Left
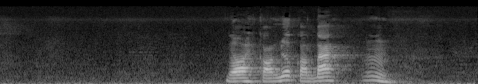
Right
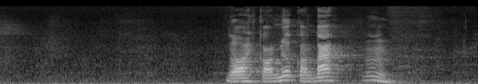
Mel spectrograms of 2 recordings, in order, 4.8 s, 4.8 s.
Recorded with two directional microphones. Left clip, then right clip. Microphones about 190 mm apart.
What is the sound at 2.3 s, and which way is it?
Speech, centre (ahead or behind).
